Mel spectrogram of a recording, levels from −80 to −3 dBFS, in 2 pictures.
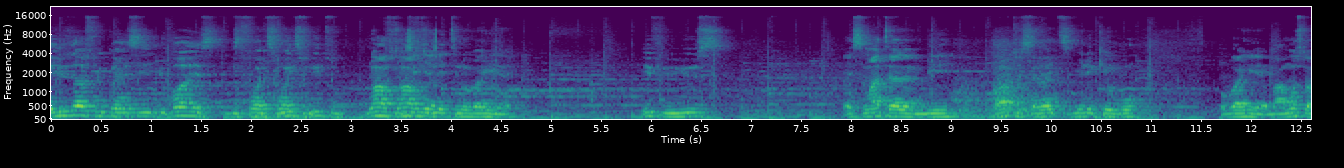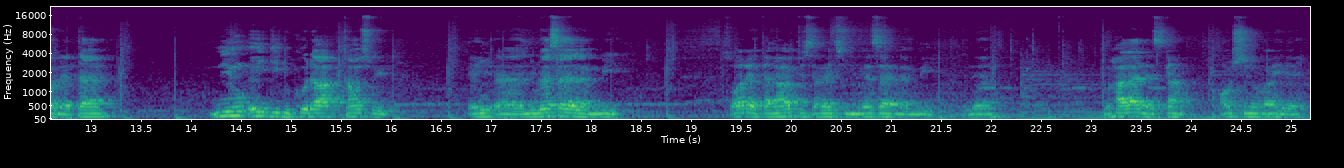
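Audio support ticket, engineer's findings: Doubled audio track, 1.84 to 3.86 s: sound repeated about 300 ms behind itself, second copy roughly as loud as the first, dry, full-band, no decay. Hard onset and hard cutoff. Likely a second capture path with extra latency mixed into the bus.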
